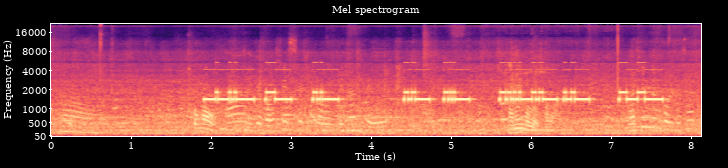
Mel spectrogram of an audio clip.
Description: TTY/TDD text telephone tones (45.45 baud Baudot), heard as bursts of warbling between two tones, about 400 Hz shift, 1600 Hz centre, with the noise of a crowd indoors. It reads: 5084 8799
